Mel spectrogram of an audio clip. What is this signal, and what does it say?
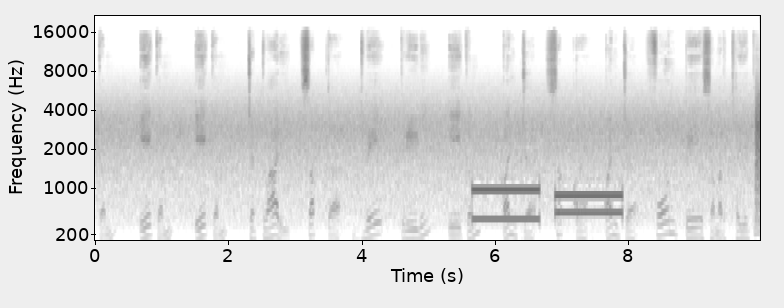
Aircraft SELCAL, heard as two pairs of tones, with a squelch burst at the end and speech in Sanskrit. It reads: EM-GL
